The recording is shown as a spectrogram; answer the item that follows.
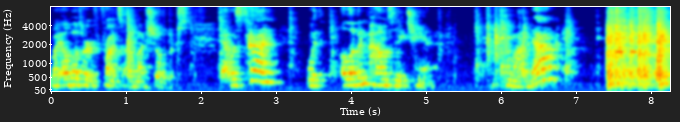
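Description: Loud background noise and audible room echo surround a woman with a fairly high pitch. She speaks at a very slow pace with lively intonation and big swings in loudness. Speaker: fitness instructor. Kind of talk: live guided workout, instructing and counting reps. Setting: live video stream from home, exercising on vibration platform. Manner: upbeat, encouraging, clear coaching cues; conversational, with filler pauses. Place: empty room. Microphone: camera far.

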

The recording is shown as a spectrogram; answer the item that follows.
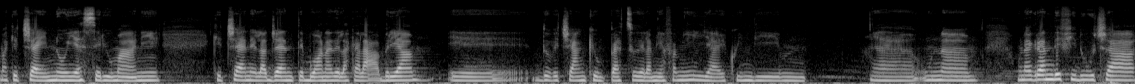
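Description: The delivery is monotone and flat, at a moderate pace with long, frequent pauses and a dark, mellow tone. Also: woman. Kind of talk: interview answer. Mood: grateful, warm. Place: hall. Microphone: handheld.

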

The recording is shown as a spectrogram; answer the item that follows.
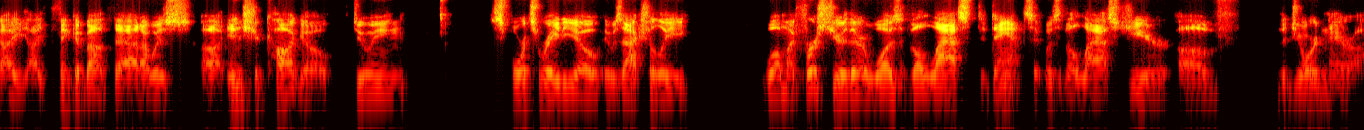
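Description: Against a quiet background, a man in an American accent speaks at a fairly low pitch and a fairly slow pace, his tone bright and sharp and his intonation fairly even. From US Midwest (Wisconsin). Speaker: sports play-by-play announcer; podcast guest, sports announcer. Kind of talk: casual interview chat. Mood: warm, nostalgic, storytelling. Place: home room. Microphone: video call.

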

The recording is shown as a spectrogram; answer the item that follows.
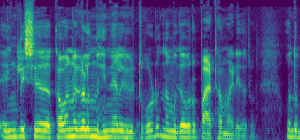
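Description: A man pitched high, his voice showing ordinary pitch variation. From Kasaragod, Kerala-Karnataka border. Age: 70s. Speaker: retired professor and writer. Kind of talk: radio interview.

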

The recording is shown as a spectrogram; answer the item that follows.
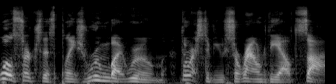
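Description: A put-on character voice with a bright, sharp tone, big pitch swings and a moderate pace. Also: man.

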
